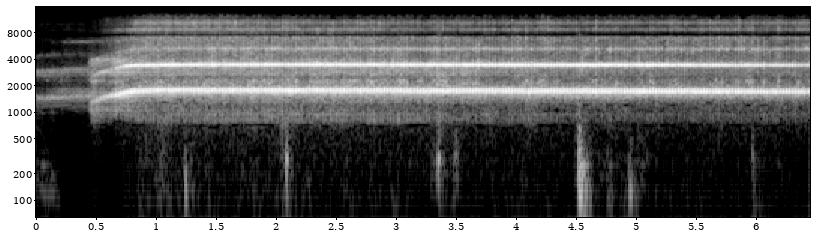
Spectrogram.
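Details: Male American toad singing to attract mates, standing tall with an inflated throat: a sustained, even, high trill that rises briefly at onset and then holds level for about six seconds, with scattered soft knocks underneath.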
